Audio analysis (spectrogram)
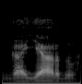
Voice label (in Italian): "gajardo", dialetto veneto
